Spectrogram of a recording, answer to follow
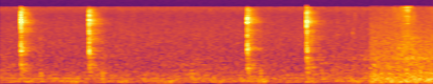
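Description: Four faint, sharp clicks at uneven intervals as input bits are switched on a relay computer's ALU: the relays and input switches click over as each bit changes.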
